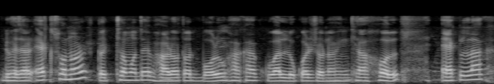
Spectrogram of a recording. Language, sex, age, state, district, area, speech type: Assamese, male, 30-45, Assam, Sivasagar, rural, spontaneous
